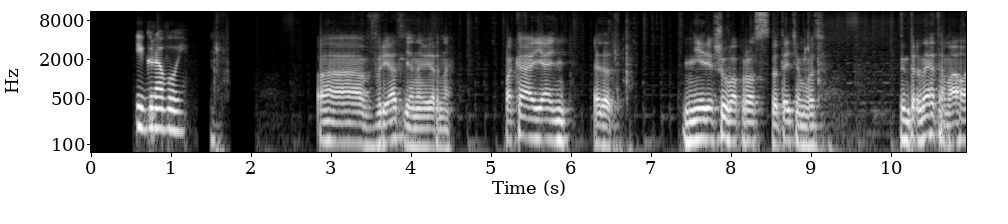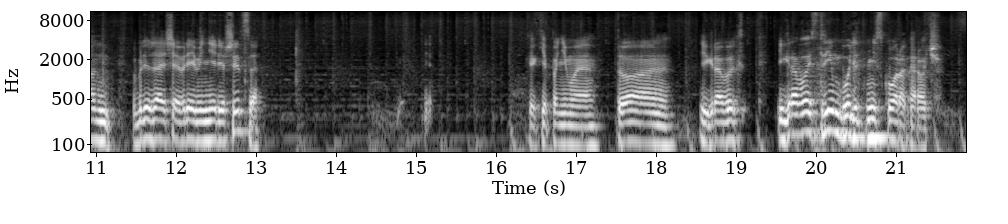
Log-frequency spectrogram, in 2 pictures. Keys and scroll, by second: 1.1 ctrl+z, 1.1 ctrl+y, 6.1 ctrl+z, 10.5 ctrl+z, 11.9 ctrl+shift+z.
